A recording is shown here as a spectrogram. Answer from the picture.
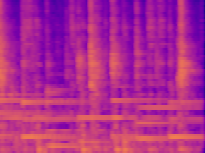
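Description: Hang drum played in a run of ringing, overlapping notes, with beatboxed kick and snare sounds keeping a steady beat over it.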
